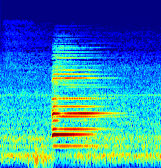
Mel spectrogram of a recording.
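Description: A train sounds a short, sharp horn blast.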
